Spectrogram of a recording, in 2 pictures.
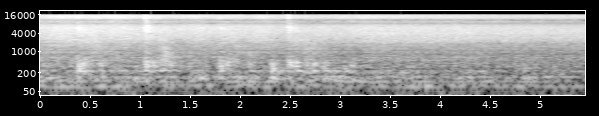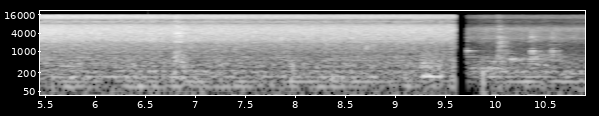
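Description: Cubes of boiled giant taro root sizzling steadily as they shallow-fry in hot oil in a kadai, with a few clicks of the spatula stirring them in the first seconds. The sizzle stops abruptly near the end.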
